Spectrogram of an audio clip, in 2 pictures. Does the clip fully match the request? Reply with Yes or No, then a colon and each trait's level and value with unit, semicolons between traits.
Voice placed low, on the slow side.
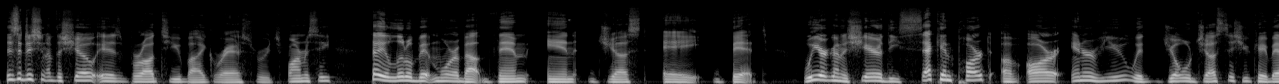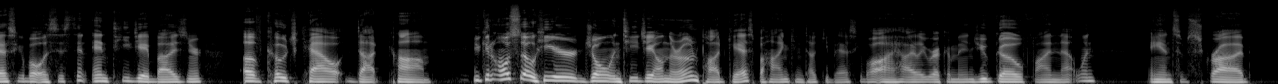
No: low, 130 Hz; average, 165 wpm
